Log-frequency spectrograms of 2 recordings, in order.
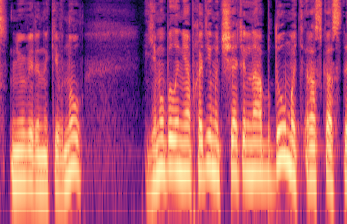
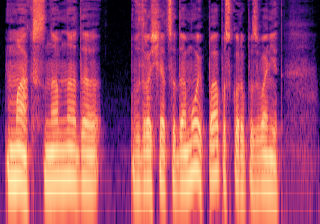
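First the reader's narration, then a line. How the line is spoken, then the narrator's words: Muttering. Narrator (Russian): пробормотала Алисия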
